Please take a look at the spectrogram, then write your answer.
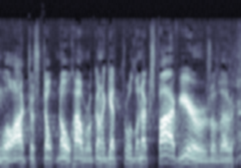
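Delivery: lightly done Texas pastor impression; a hint of a big Texas preacher; Texas accent. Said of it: "big barrel of a man with this Texas accent".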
